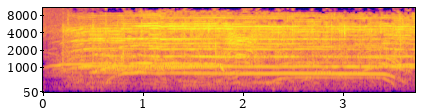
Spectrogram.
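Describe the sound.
A large crowd of people queuing outside the Apple Store on Fifth Avenue in New York cheers and whoops continuously, counting down the last minutes before a new device goes on sale. A dense, loud wall of excited voices, with individual shouts rising and falling throughout.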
